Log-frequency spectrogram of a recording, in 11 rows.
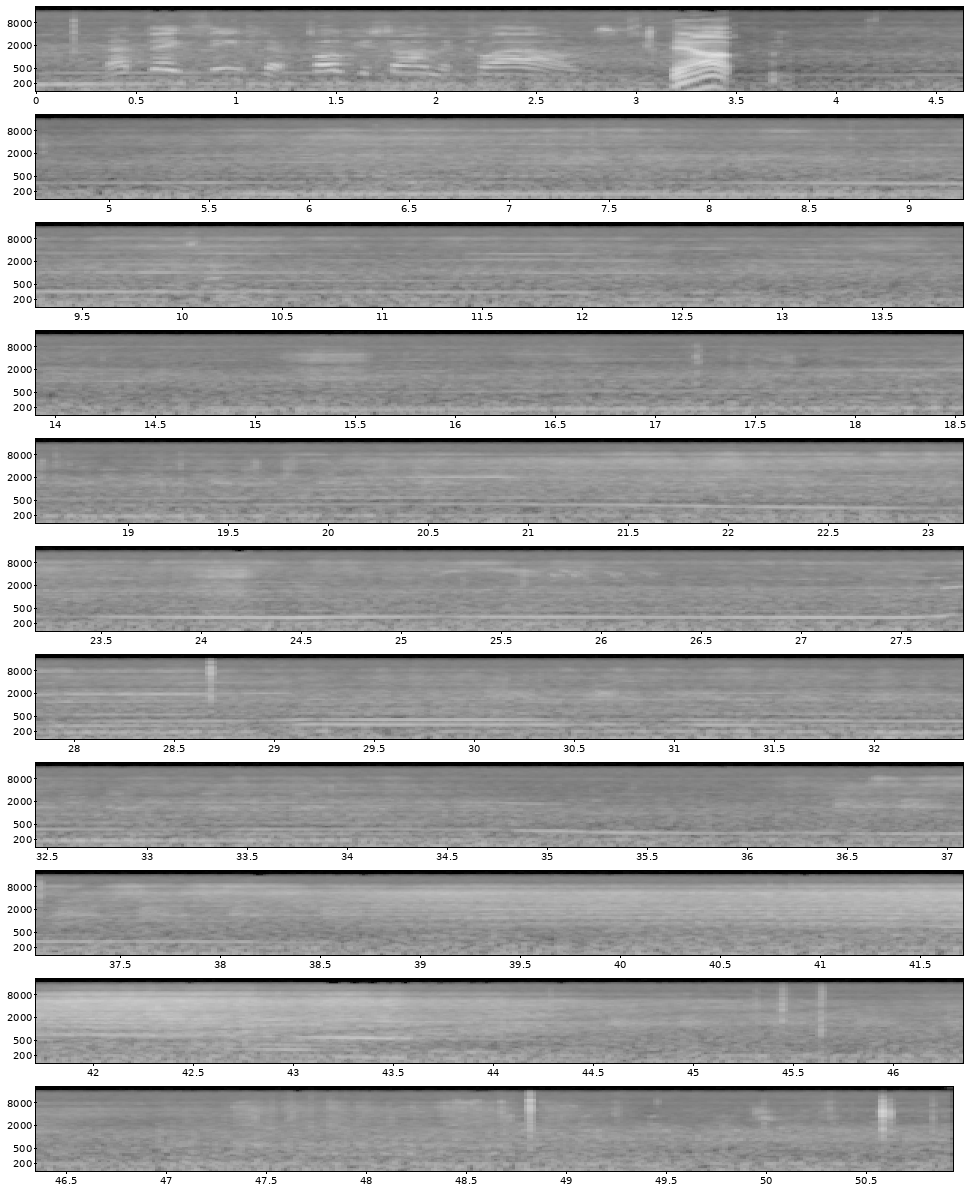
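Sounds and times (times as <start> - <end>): model biplane motor droning: 0.0 - 50.9.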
